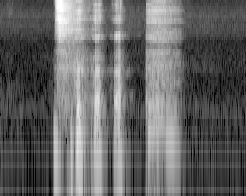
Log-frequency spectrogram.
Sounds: Laughter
